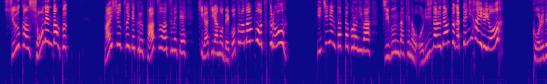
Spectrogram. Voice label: narration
